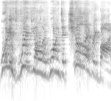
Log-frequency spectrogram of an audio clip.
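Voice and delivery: very high, screamed out voice. Narrating a character who shoves a goat aside as the earth quakes, screaming out. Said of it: "She goes and screams out".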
